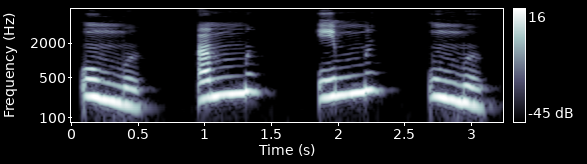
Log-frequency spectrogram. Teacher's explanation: میم دونوں ہونٹوں کے خشک حصے سے ادا کرنا ہے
